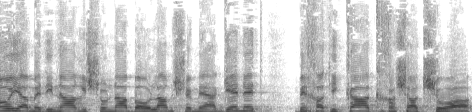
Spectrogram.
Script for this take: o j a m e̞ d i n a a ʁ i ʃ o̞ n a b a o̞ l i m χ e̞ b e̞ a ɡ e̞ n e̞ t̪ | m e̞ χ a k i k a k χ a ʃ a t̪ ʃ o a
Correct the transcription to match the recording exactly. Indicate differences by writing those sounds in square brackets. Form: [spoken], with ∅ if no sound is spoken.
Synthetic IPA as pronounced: o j a m e̞ d i n a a ʁ i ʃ o̞ n a b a o̞ l [a] m [ʃ] e̞ [m] e̞ a ɡ e̞ n e̞ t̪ | [b] e̞ χ a k i k a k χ a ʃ a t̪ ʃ o a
